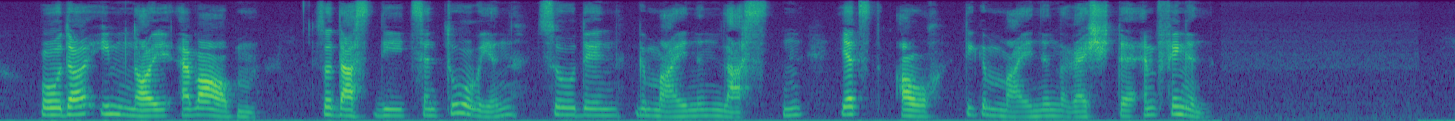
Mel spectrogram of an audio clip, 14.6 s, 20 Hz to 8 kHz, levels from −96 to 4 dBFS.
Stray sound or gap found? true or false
false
